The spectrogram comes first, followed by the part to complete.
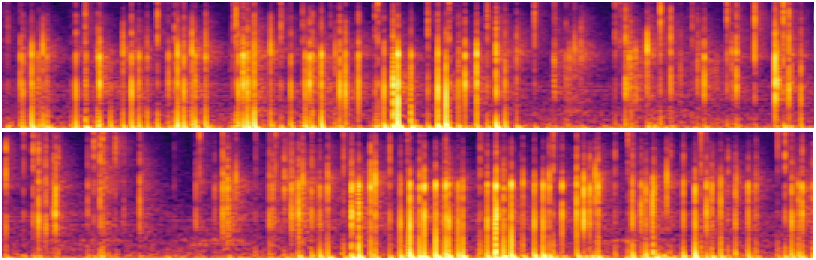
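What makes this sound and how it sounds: Long red nails rapidly tap and scratch the silver aluminum back of a smartphone held close to the mic. The result is a quiet, dense stream of crisp clicks and raspy scrapes, bright and crinkly, with short bursts that die away almost instantly.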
